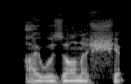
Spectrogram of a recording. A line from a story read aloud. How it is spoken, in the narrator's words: Michael Wenton Weeks gazed into his eyes with terrible intensity, and said in a low voice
